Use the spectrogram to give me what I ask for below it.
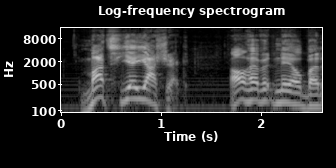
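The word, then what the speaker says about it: Maciejaszek: K and it says to pronounce the Polish surname with that spelling say Matsy Yashek Mat Matya Yashek Matsyashek I'll have it nailed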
